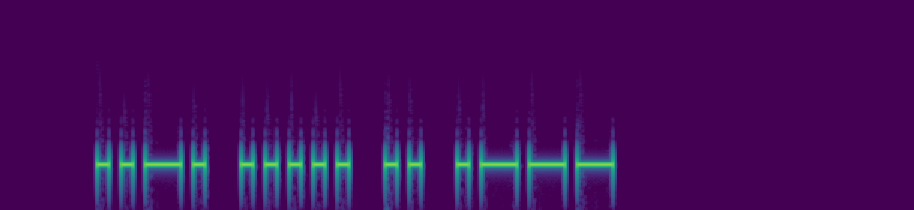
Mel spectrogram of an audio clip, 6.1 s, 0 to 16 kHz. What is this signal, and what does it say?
Morse code, heard as a keyed tone, about 15 wpm, 700 Hz. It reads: F5IJ
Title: DXCC-100 Call Signs - 4 Characters - Repeated 2x - 15wpm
